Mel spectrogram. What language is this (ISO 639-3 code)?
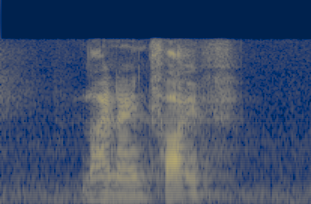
eng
